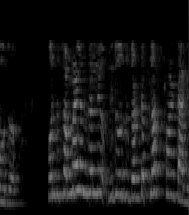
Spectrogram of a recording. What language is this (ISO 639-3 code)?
kan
